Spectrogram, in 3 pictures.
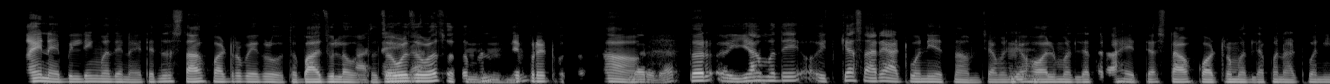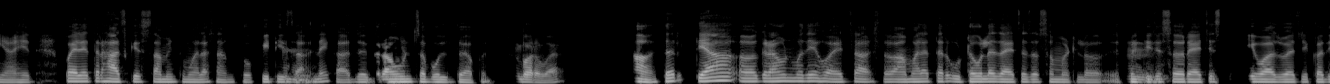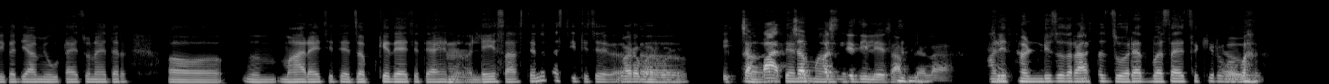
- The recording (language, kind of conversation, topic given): Marathi, podcast, तुमची बालपणीची आवडती बाहेरची जागा कोणती होती?
- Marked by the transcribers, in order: static; other background noise; distorted speech; "शिट्टीची" said as "सिटीचे"; chuckle; chuckle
